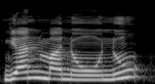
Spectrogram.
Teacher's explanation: आपको नो की मात्रा को लंबा खींचते हुए नू बोलना है। यन मनोनु वी मात्रा छोटी है और धी की मात्रा बड़ी है, तो कैसे पढ़ेंगे? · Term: अवग्रह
